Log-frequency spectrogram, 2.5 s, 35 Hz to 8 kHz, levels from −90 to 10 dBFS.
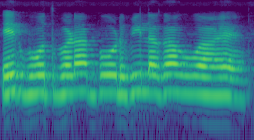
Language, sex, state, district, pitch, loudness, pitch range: Hindi, female, Uttar Pradesh, Shamli, 215 Hz, -15 LUFS, 205-220 Hz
